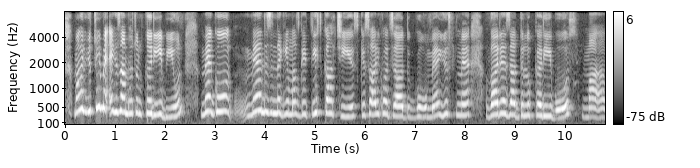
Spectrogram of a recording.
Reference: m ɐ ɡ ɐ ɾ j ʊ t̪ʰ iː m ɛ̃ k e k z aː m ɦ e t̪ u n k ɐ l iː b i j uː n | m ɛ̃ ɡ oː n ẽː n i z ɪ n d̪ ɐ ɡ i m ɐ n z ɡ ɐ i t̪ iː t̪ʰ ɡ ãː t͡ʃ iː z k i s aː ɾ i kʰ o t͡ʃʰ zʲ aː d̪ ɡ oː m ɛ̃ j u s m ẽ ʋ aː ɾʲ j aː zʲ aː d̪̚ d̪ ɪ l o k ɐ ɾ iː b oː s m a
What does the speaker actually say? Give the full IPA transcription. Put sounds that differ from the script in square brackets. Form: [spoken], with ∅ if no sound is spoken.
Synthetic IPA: m ɐ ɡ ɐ ɾ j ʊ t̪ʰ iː m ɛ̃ [ʔ] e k z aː m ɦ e t̪ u n k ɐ [ɾ] iː b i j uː n | m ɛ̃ ɡ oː [m] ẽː n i z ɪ n d̪ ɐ ɡ i m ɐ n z ɡ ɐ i t̪ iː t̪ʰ [k] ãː t͡ʃ iː z k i s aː ɾ i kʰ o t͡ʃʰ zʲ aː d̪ ɡ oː m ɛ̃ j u s m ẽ ʋ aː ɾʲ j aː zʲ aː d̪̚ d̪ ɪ l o k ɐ ɾ iː b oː s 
